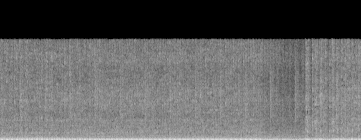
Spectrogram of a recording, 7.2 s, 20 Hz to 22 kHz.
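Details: Cub Cadet RZT-50 zero-turn mower, unused for years, revived with a replaced crankshaft seal and new aftermarket carburetor (original freeze-damaged): steady single-cylinder putter at an even idle, slight note change near end, no misses or knocks; normal idle.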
